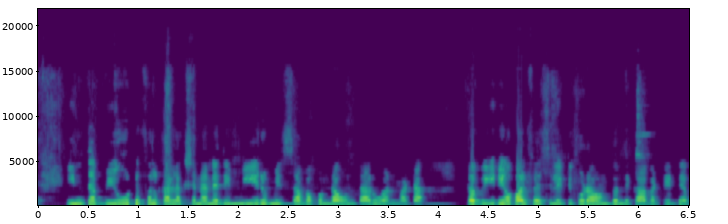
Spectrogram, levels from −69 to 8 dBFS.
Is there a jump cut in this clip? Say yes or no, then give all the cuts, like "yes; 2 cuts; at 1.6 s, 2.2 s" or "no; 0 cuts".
no; 0 cuts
